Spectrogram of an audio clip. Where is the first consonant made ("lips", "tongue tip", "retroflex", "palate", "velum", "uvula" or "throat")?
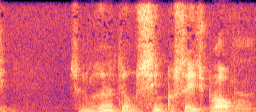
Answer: tongue tip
